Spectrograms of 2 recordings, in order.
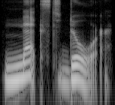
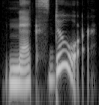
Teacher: We don't say the t. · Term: dropped sounds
